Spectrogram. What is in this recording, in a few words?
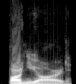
"barnyard", American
